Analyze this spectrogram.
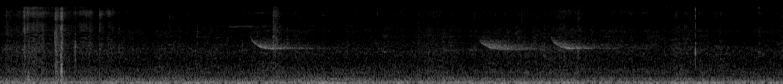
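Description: Forest outdoor ambience with a steady low rumble, and three short whistled calls that drop in pitch and then hold steady: one about two and a half seconds in, then two close together around five seconds in. A couple of sharp ticks, about half a second in and near the end.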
